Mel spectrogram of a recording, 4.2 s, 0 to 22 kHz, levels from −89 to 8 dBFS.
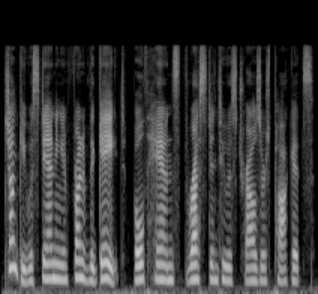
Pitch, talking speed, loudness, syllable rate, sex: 200 Hz, 210 wpm, -20 LUFS, 5.0 syllables/s, female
